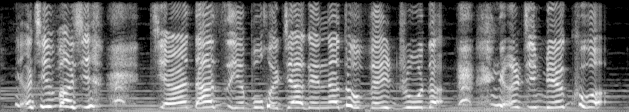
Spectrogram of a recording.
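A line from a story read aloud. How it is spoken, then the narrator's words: Urgent, anxious. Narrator (Chinese): 简儿急声道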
